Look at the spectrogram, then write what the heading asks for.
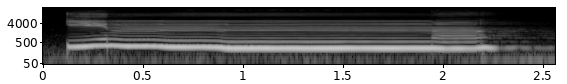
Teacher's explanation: Bunyi N-nya tahan sampai kerasa masuk ke hidung. Kurang lebih 2 harokat. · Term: gunnah musyaddadah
